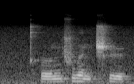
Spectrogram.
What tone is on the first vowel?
rising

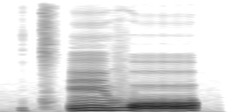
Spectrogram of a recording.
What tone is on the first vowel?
high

